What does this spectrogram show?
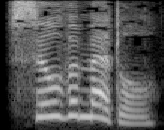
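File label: "silver medal", British English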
